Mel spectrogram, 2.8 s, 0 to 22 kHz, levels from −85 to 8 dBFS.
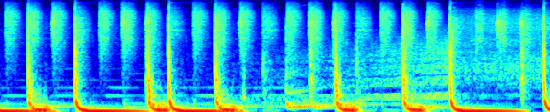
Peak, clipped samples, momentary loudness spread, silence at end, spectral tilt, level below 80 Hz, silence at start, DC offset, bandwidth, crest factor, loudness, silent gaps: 0 dBFS; under 0.1%; 5 LU; 0 s; -5 dB/octave; -10 dBFS; 0 s; under 0.1%; 18 kHz; 8 dB; -13 LUFS; none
